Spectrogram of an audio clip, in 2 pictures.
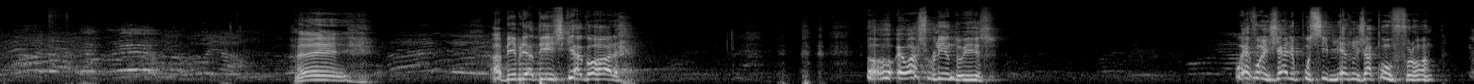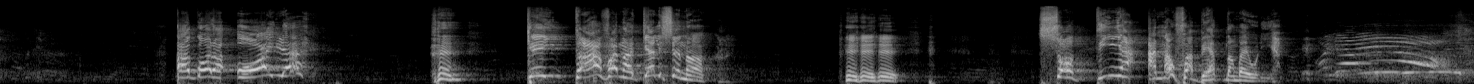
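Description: An elderly man preaches forcefully into a microphone in bursts, heard through loudspeakers in an echoing hall.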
